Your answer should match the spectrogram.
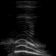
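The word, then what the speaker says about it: הוּא: Now, aleph is what kind of a letter? A silent letter. So all it's going to do is kind of elongate the sound a little bit, right?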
